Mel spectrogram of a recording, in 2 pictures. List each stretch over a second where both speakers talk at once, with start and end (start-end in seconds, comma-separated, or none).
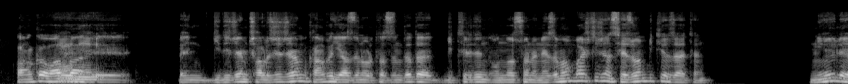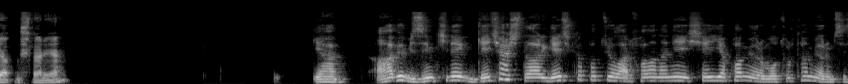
none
